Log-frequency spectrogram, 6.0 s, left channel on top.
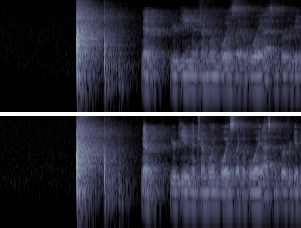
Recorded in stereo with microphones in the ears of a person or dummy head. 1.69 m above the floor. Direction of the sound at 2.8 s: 80° right.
